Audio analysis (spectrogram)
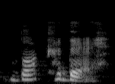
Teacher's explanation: notice that there's a little emphasis on the ba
